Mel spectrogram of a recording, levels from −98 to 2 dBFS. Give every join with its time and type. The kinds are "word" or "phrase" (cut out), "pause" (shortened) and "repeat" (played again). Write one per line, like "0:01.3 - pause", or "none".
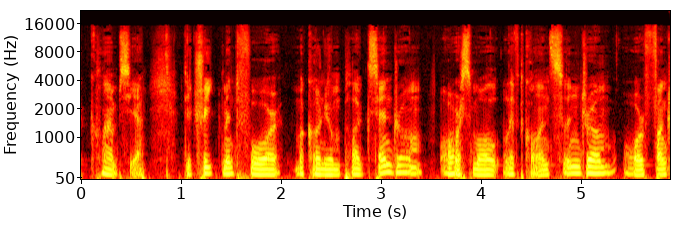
0:02.1 - pause
0:03.5 - pause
